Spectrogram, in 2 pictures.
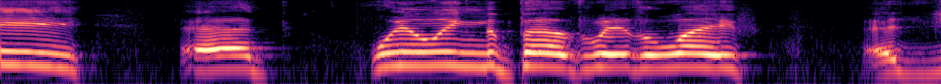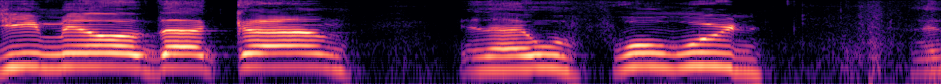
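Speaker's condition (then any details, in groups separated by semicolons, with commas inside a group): Spastic quadriplegia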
